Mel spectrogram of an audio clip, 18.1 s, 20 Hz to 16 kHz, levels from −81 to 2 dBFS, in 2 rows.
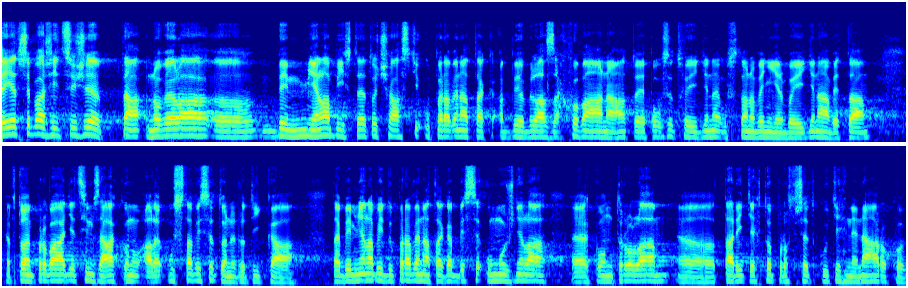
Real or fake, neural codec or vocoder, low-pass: fake; vocoder, 22.05 kHz, 80 mel bands, WaveNeXt; 9.9 kHz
